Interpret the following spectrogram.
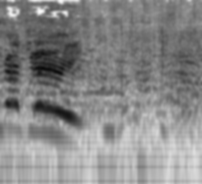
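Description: A voice calling out twice in the first second, the second a long, high note falling in pitch, over a low steady background.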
